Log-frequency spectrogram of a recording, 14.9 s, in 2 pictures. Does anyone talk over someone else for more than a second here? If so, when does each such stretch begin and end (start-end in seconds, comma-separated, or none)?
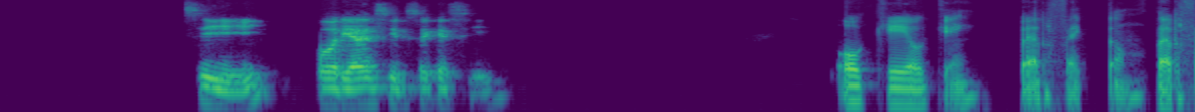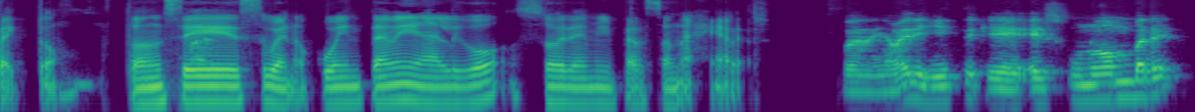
none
